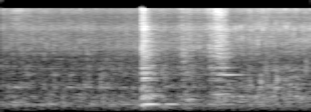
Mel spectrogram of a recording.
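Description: A metal lid clanks as it is lifted off a pot.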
